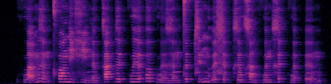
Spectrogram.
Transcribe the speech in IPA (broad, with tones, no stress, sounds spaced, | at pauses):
h w a̰˧˥ m ɣ ə̰˧˨ m t̪ʰ ɔ˧ n i˧˩ x i˧˩ n ə˧˩ w k a˦˥ k̚ ɣ ə˦˥ t̚ h w ɨ˨˦ ə̯ ʔ o˨˦ h w ə̤ː˨˩ ɣ ə˧ m t̪ ə˦˥ p̚ s ɨ̰˧˥ ŋ ṵ˧˥ ə̯ s ə˨˩ p̚ x ə˨˦ w x a̤˨˩ n h w ə˨˦ m x ə˦˥ t̚ h w ə˨˩ p̚ ʔ ə˧˩˨ m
